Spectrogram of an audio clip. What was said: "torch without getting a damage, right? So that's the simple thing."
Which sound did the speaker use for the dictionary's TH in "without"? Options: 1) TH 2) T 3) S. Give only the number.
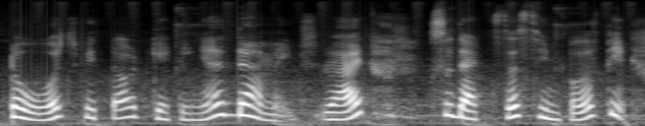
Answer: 2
